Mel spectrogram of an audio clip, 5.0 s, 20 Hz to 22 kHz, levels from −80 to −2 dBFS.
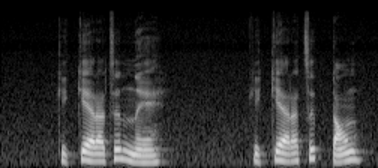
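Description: No technical faults can be heard anywhere here.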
